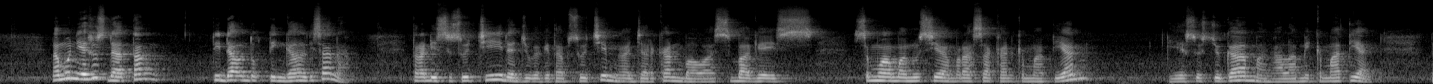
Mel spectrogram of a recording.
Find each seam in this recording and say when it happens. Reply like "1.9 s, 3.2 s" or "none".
2.1 s, 4.1 s

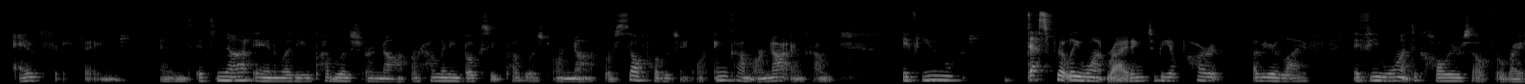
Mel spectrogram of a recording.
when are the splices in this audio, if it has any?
6.9 s, 9.0 s

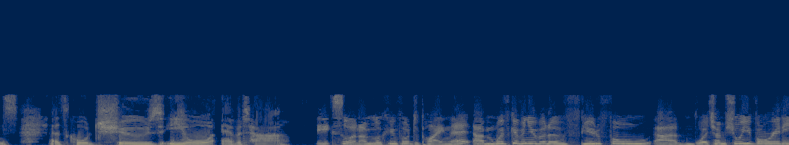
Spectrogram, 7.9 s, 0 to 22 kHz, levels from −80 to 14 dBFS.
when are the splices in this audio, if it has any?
5.8 s, 7.0 s

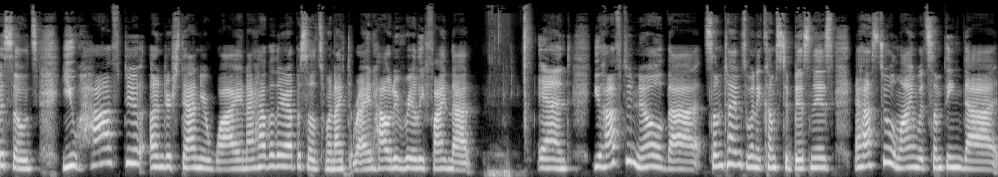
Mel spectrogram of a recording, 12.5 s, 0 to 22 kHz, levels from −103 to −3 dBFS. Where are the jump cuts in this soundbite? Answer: 4.4 s

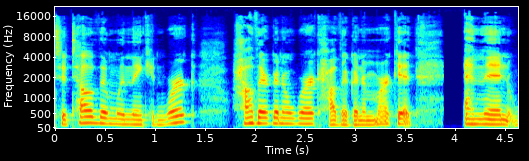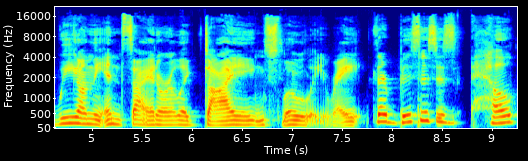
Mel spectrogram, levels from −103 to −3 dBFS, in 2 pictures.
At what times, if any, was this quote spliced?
3.9 s, 7.8 s

